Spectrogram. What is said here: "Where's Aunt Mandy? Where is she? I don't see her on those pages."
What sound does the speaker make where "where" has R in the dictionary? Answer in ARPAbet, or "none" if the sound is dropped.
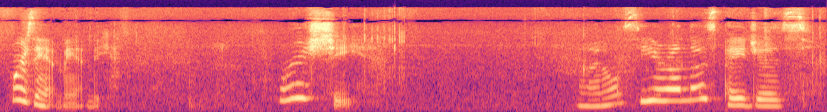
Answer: R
